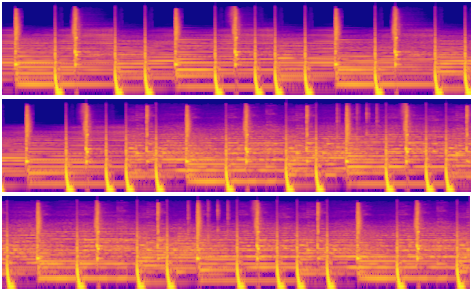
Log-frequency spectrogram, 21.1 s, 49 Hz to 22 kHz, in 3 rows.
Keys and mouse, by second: 11.4-13.9 drag, 16.6-19.1 drag, 20.6 click.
